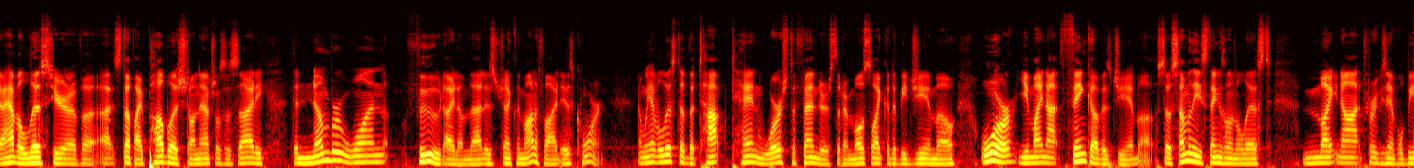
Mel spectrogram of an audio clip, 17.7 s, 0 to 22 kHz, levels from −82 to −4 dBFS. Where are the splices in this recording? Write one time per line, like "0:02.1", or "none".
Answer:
0:13.5

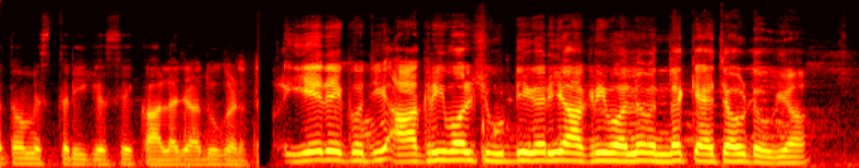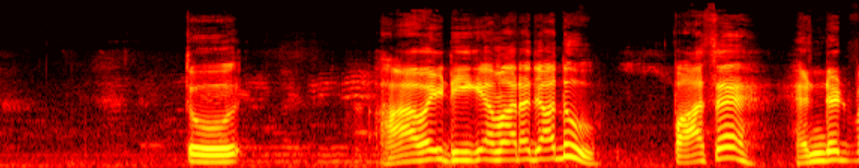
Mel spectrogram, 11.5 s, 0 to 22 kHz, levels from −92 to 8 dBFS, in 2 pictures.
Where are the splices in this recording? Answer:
0:01.7

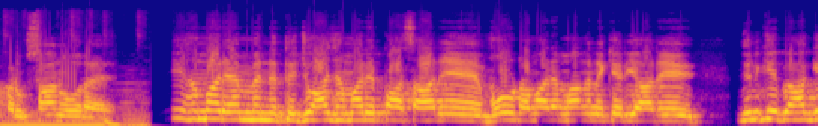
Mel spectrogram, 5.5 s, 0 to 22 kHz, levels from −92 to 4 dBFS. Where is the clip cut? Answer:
0:01.2

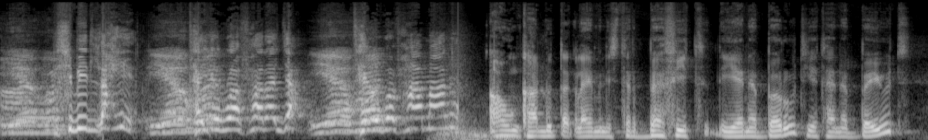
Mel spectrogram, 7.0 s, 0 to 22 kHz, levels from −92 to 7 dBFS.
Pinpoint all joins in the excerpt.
0:03.5

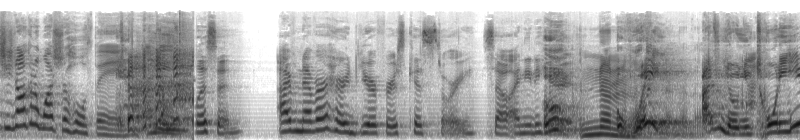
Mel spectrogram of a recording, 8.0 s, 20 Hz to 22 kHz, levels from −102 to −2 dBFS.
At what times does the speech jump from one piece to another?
0:01.9

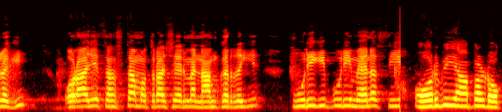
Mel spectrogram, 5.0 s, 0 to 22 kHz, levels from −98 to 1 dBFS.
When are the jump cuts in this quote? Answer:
0:03.9

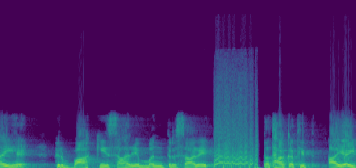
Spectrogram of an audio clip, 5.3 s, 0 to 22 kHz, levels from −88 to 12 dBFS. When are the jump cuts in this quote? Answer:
0:03.5

